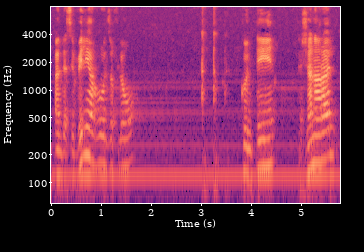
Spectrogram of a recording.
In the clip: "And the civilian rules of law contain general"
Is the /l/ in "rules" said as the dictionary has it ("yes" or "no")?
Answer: yes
